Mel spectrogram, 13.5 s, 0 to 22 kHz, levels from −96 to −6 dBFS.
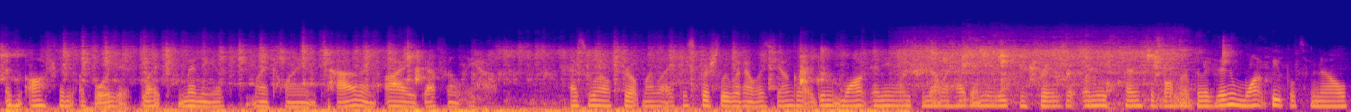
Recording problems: muffled; slightly; fading above 4 kHz
household noises; loud; throughout; 2 dB below the speech

